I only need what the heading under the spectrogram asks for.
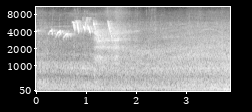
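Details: Free-flying double-collared seedeater in a residential neighbourhood giving a brief burst of high, rapid twittering notes and a short trill, then falling silent over steady low traffic-like rumble.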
